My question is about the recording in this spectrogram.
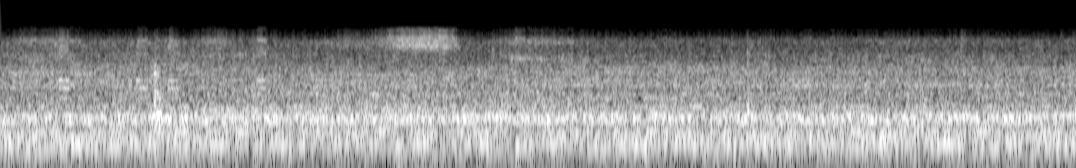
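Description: A steady low mechanical hum under a faint hiss, with a short rise in hiss about three seconds in.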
